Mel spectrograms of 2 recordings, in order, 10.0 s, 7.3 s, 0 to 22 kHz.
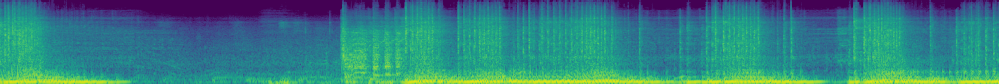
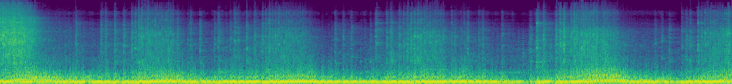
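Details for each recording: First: BMW E30 with engine swap, sat over a year, no exhaust fitted: engine cranks, catches and revs hard with a loud, raw, unmuffled bark; started right up, water pump leaking coolant. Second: BMW E30 drift car engine, started right up after sitting over a year, running with no exhaust fitted: loud deep raw blat rising and falling with repeated revs, no knocks or misses; motor judged good.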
